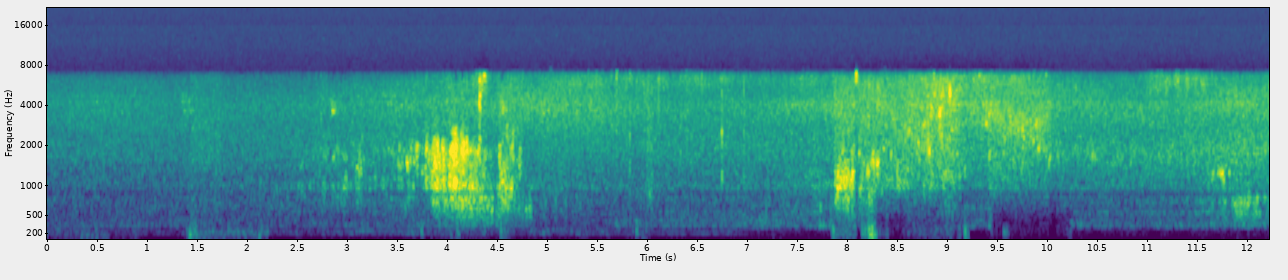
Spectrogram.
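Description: Faint handling sounds of hands working with craft materials, with two brief, louder rustles about four and eight seconds in.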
